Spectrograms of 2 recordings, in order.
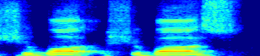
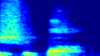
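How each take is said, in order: First: It is said the Ashkenazic way, ending in s. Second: It is said the Israeli way, ending in t. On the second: This is the modern Israeli pronunciation. "We would say Shabbat"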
